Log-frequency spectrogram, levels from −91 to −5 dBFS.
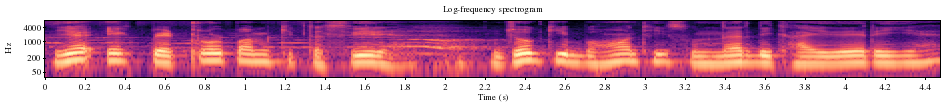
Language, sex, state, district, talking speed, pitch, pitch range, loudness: Hindi, male, Chhattisgarh, Raipur, 215 wpm, 140 Hz, 130-155 Hz, -17 LUFS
